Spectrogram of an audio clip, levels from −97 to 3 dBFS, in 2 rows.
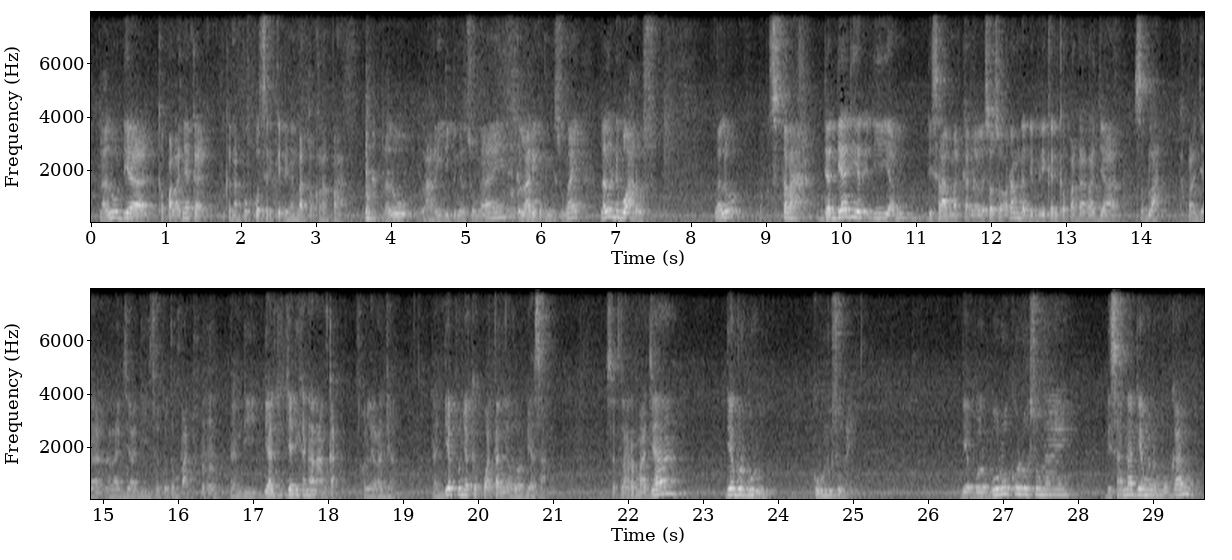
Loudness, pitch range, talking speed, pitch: -27 LUFS, 145-190 Hz, 150 wpm, 165 Hz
